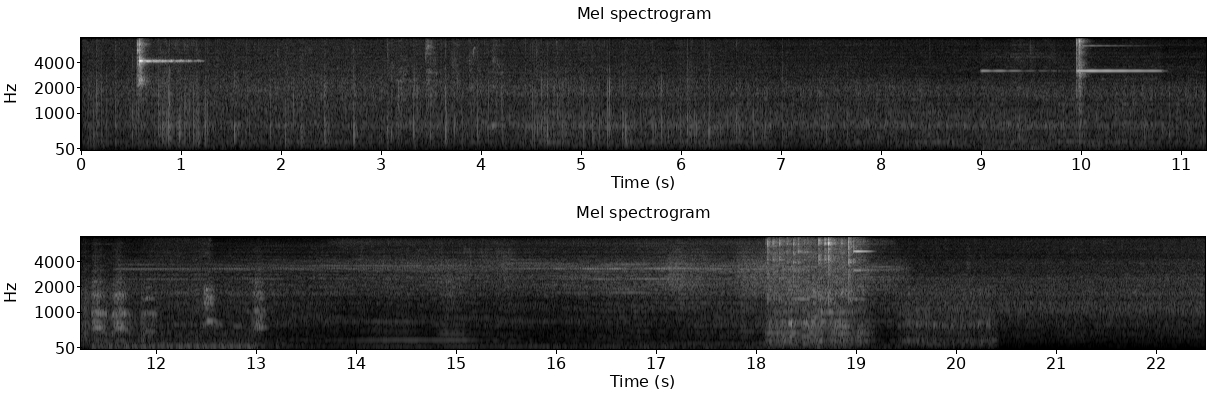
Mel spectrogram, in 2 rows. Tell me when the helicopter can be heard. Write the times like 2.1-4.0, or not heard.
0.0-20.4.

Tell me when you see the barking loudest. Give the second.
12 s.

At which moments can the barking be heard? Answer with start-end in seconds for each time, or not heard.
11.3-13.1.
